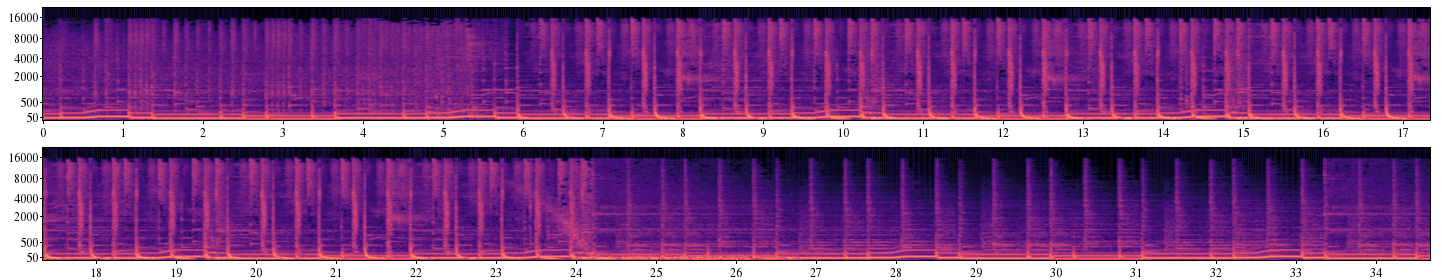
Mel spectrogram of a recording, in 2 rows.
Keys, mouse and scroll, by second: 0.6 click, 2.8 shift+t, 4.3 click, 5.2 ctrl+s, 5.7-6.6 alt+middle drag, 7.2 drag, 8.2 shift+a, 10.6 middle drag, 11.4 ctrl+s, 11.7-13.3 alt+middle drag, 14.0 shift+a, 14.1 middle drag, 14.4 ctrl+z, 15.3 shift+a, 19.1 shift+s, 20.4 ctrl+s, 21.1 shift+a, 24.1 alt+middle click, 26.3 click, 27.4 click, 27.6 alt+middle drag, 29.5 drag, 29.7 alt+middle drag, 32.2 ctrl+s, 32.4 `, 33.7 click.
